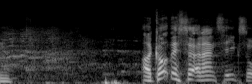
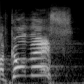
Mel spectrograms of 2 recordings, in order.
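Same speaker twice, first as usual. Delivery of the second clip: high, loud bragging yell; a mate hyping himself up to fight; cocky shout; 7 dB louder than usual. Acted. Karate mate in a street fight, high cocky shout.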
